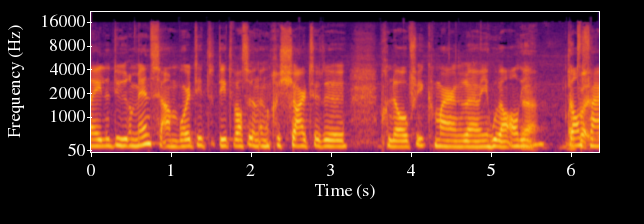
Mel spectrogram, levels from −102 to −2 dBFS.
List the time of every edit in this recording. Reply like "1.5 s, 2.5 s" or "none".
2.1 s, 3.6 s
